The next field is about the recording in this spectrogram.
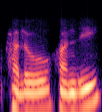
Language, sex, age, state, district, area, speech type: Punjabi, male, 18-30, Punjab, Mohali, rural, conversation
